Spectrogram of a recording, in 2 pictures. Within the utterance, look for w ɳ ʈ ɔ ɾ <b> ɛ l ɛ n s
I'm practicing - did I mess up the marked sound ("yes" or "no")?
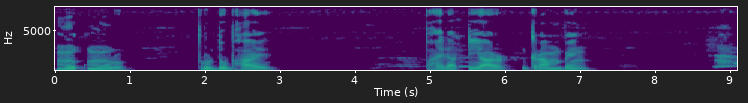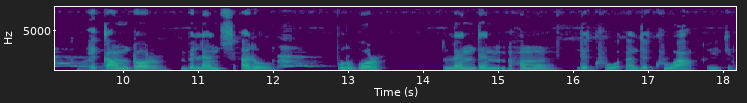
no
